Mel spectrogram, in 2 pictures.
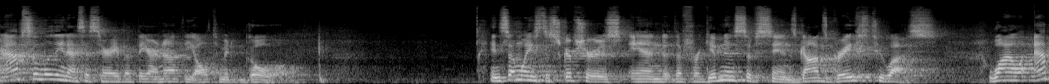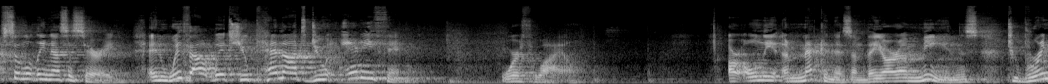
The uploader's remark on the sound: This sermon was preached at Prince of PEace Lutheran Church in Fairport, New York on August 20, 2023.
